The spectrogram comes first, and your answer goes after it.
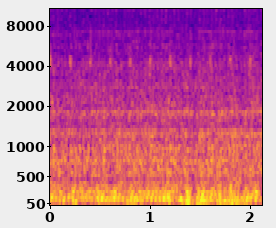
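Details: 2001 Mitsubishi Mirage 4G15 that sat for years: lumpy, uneven idle with stumbles, shaking and no power. Evap solenoid clicking; engine mounts bad. Fuel pump, regulator, plugs, wires, crank sensor, distributor and PCV replaced, hoses and EGR cleaned; cause unknown.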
